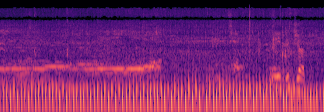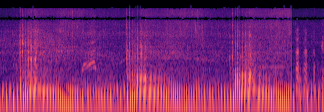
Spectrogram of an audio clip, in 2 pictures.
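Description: Scooter engine running with its rear wheel in shallow river water, revved three times in the second half, each rev rising and falling as the spinning tyre churns up spray.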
